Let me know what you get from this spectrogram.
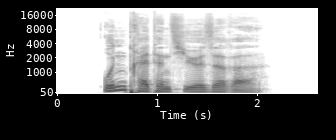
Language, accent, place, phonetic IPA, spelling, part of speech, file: German, Germany, Berlin, [ˈʊnpʁɛtɛnˌt͡si̯øːzəʁə], unprätentiösere, adjective, De-unprätentiösere.ogg
- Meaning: inflection of unprätentiös: 1. strong/mixed nominative/accusative feminine singular comparative degree 2. strong nominative/accusative plural comparative degree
